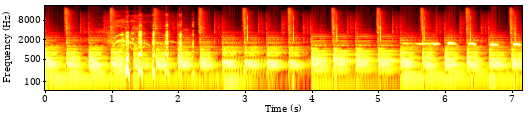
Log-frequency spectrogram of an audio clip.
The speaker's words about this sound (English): Let's get some whistling in there.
